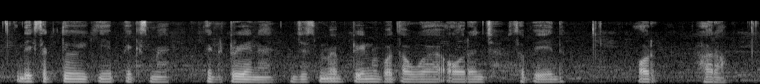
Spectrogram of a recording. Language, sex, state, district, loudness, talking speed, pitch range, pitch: Hindi, male, Madhya Pradesh, Katni, -23 LUFS, 160 wpm, 115-125 Hz, 120 Hz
